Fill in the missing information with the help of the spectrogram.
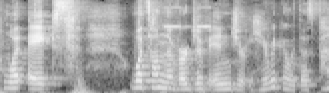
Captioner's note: timer beeps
